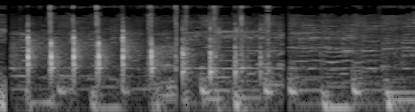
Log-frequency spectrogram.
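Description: A knife chopping serrano peppers on a wooden cutting board in quick, even strokes, about five a second, through the first two seconds, over background music with a steady beat.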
